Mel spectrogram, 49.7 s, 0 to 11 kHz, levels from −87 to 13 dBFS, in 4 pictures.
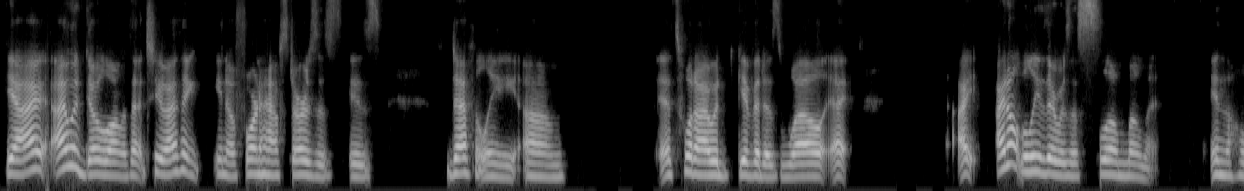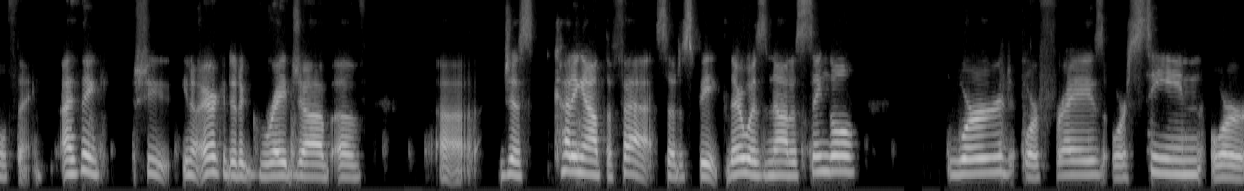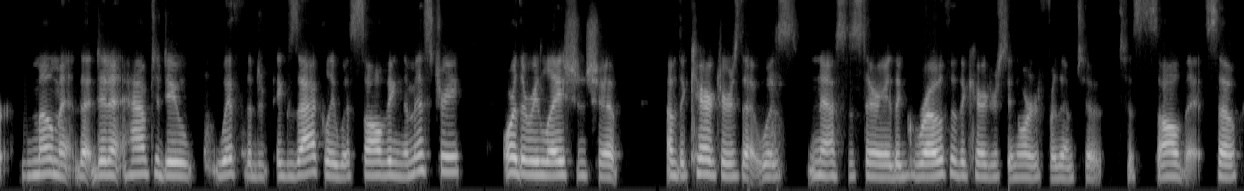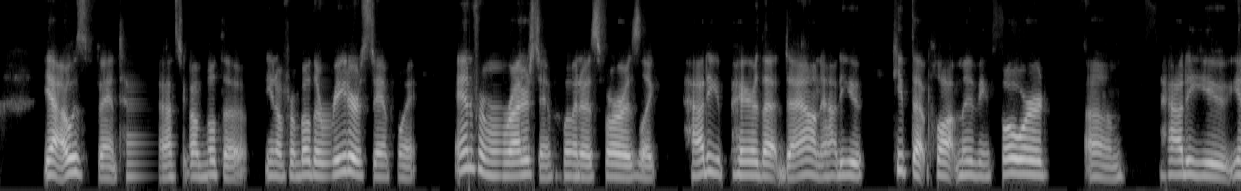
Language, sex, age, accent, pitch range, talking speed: English, female, 30-49, American, 180-215 Hz, 185 wpm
